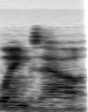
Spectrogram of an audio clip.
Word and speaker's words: Guangzhou: Yeah, Guangzhou is how you say it.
